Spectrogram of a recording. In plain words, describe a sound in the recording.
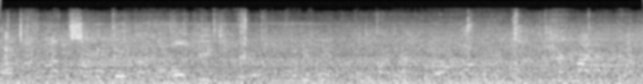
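A busy city street hums with traffic and crowd noise outdoors.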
